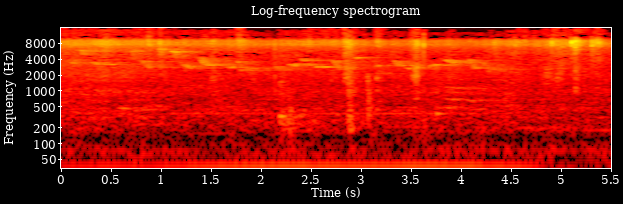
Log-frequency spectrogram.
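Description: Faint birds chirping over a steady low outdoor background hum, with a few soft clicks.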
